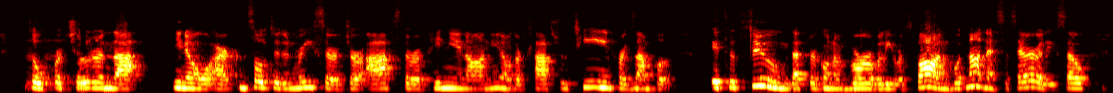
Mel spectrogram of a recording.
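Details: Adult woman speaking; ordinary fluent speech.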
